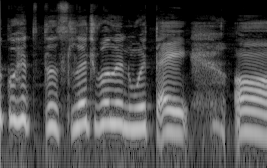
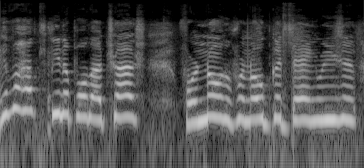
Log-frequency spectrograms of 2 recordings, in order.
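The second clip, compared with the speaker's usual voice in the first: higher-pitched, lightly acted complaint; mock grumbling; 7 semitones higher than usual. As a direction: complain about a pointless chore, pitched up. Character complains about cleaning trash.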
